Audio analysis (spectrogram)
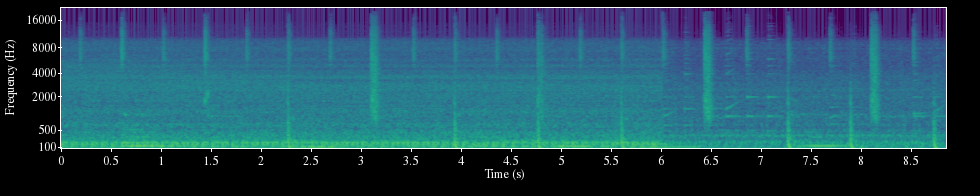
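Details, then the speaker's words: Seat Leon FR 2.0 TFSI idle with a recurring stumble a few times a second over sharp ticking; misfire followed the injector moved from cylinder 2 to 3, which likely sticks when hot; new coil and plugs did not cure it. "3 czyli znaleźliśmy przyczynę przyczyną jest wtrysk to był na drugim został zmieniony na trzeci"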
